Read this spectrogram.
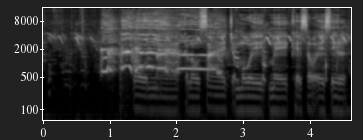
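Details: Asil and Kelso cross gamecock weighing 3.2 kg, eight months old, gives a loud sustained crow with steady tonal bands, overlapping a man's speech throughout.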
